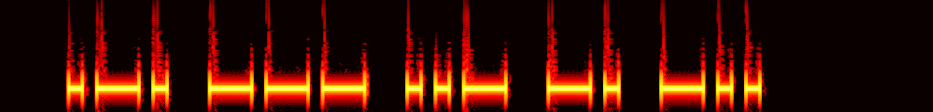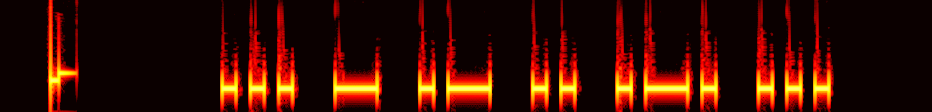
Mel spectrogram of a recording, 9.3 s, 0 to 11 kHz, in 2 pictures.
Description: Morse code, heard as a keyed tone, about 17 wpm, 700 Hz. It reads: ROUND STAIRS
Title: Sets of 5 Words Encore - New Word Drill - 17wpm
